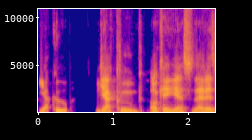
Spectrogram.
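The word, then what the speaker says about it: Jakob: submitting that, but uh yeah, this guy is Jacob with a K. I don't know if you want me to. Let me scroll. Actually pronounced Yakub.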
